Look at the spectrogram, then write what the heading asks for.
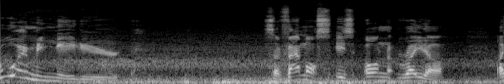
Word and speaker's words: Wamos: me near you so vamos is on radar I say I call it vamos even though it's got a W at the front of it I think the pronunciation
